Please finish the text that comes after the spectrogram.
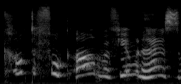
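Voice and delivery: high, exasperated scolding; mock exasperated scold. Scolding the imagined child at a viewing, high exasperated. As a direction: snap at the kid in mock exasperation.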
